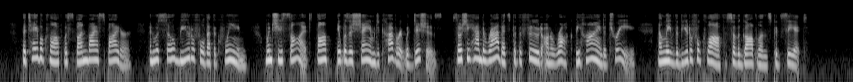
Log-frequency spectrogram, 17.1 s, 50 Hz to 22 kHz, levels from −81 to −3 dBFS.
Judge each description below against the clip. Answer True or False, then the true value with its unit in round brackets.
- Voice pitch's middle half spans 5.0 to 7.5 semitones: False (3.8 semitones)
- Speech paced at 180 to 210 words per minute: True (190 wpm)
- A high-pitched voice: True (245 Hz)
